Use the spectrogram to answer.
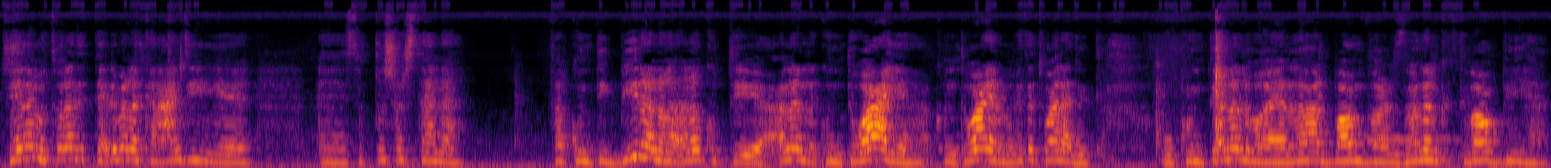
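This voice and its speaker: A woman speaks at a medium pitch in an unremarkable speaking voice. Her pitch varies in an ordinary way, and her pace is fairly quick. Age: 20s. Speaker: vlogger and mother. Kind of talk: casual vlog chat.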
